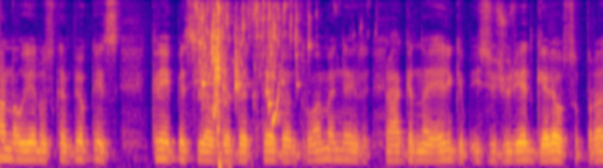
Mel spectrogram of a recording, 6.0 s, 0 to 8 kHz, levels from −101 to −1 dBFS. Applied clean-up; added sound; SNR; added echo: none; Water; 0 dB; none.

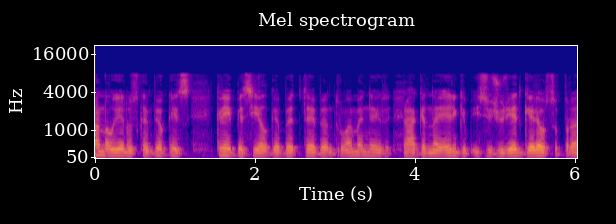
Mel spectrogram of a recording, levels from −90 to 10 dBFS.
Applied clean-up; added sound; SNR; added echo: none; none; none; none.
